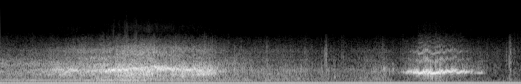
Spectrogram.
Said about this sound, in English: There's the truck. Just pulling away from that house.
